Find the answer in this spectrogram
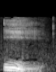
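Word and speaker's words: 이: So the number 2 is pronounced e.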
